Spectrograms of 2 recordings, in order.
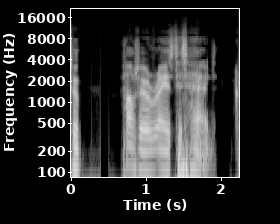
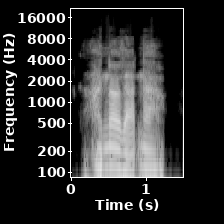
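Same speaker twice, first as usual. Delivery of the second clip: sighing while speaking. A boy answers a warning about going in without backup, sighing. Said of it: "the boy sighed".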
